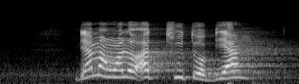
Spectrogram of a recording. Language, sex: Northern Sotho, female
